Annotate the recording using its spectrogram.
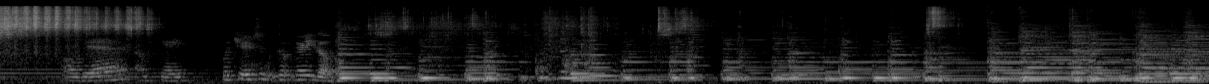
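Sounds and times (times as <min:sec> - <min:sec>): shaken rattles: 0:00.0 - 0:01.7, 0:03.4 - 0:08.0, 0:09.2 - 0:09.8
ukulele-like string instrument: 0:03.3 - 0:12.0.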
